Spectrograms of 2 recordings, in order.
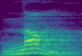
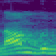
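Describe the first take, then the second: First: No b sound is heard at the end. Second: A b sound is heard at the end. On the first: The speaker calls it right. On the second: The speaker calls it wrong. "নাম্ব নয়"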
